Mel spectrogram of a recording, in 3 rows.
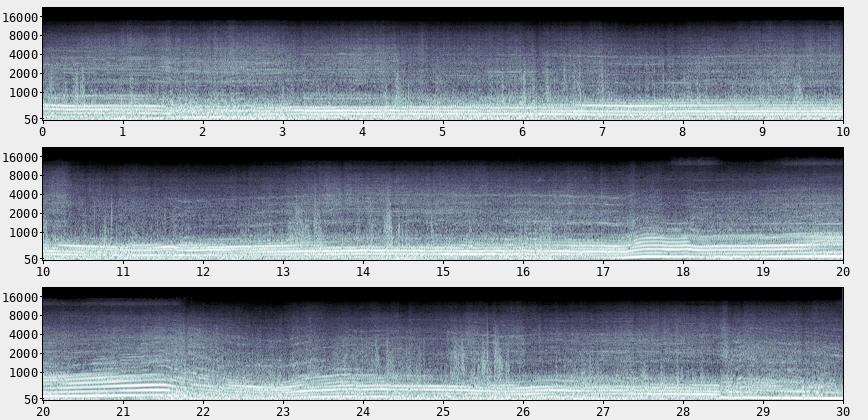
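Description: A sand buggy's engine heard from the cockpit while driving over dunes, its note holding and wavering with the throttle. It climbs sharply a little past halfway and again about 20 seconds in, then drops away. A constant rushing noise runs under it.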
